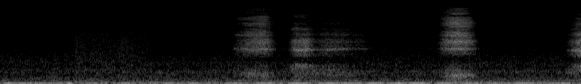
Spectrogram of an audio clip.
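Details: Hay fever sneezing after running out of allergy medication, with itchiness and lightheadedness by the end: sharp inward gasps followed by a run of explosive sneezes in quick succession.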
